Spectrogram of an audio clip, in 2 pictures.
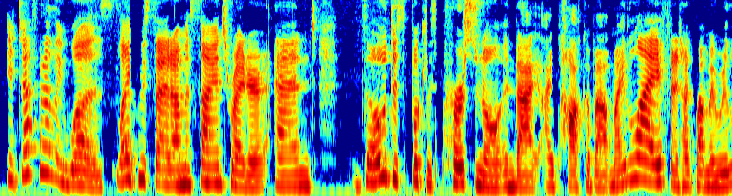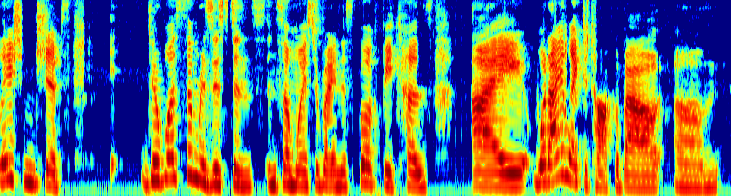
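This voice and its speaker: A woman's voice: medium pitch, lively intonation, normal speed, pushed and bright, no echo. A woman speaking as an interview guest, giving thoughtful, conversational answers. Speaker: interview guest, science writer.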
